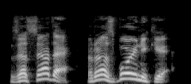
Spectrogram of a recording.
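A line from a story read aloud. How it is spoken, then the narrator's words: Yell cut off by death rattle. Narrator (Russian): Запоздало заорал кто-то из охранников, и его голос тут же оборвался булькающим предсмертным хрипом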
